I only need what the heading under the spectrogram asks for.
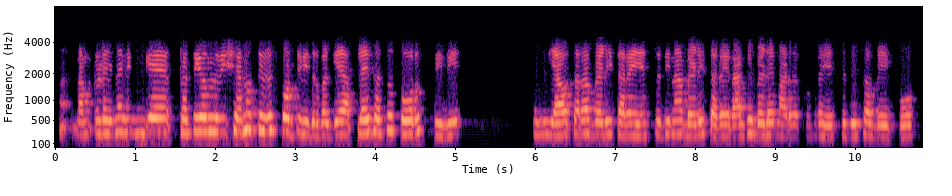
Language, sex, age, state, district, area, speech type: Kannada, female, 30-45, Karnataka, Kolar, rural, conversation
